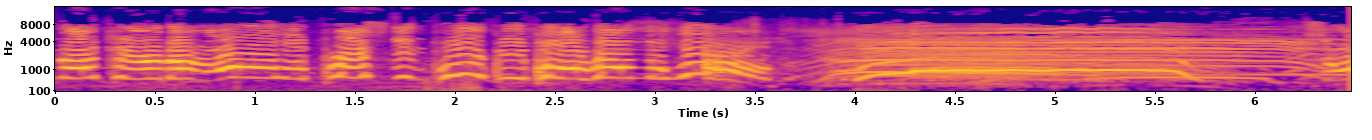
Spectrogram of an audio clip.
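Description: A woman's voice shouting through a handheld megaphone, harsh and amplified. About four seconds in comes one long held shout lasting nearly two seconds that rises at the start and drops away at the end.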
